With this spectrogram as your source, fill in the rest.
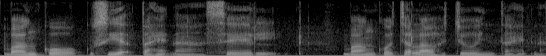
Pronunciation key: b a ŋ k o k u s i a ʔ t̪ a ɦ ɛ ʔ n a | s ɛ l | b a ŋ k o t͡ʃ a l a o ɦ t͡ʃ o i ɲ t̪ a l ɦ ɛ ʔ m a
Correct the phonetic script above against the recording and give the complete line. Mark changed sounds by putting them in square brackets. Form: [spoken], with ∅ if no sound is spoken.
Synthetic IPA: b a ŋ k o k u s i a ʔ t̪ a ɦ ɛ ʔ n a | s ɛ l | b a ŋ k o t͡ʃ a l a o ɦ t͡ʃ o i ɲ t̪ a [∅] ɦ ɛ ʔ [n] a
